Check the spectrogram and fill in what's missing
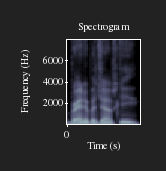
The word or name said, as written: Brandin Podziemski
